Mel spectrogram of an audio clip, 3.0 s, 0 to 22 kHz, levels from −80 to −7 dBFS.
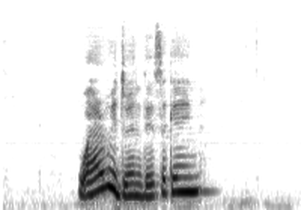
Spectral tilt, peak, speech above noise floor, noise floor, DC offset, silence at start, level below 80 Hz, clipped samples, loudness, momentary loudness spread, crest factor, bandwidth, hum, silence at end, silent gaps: -7.5 dB/octave; -2 dBFS; 50 dB; -65 dBFS; under 0.1%; 0.8 s; -56 dBFS; under 0.1%; -16 LUFS; 6 LU; 16 dB; 13 kHz; none; 0.9 s; none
